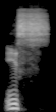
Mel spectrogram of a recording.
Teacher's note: سین کے اندر صفت حمز ہے, سانس جاری ہوگا. اس اور اسی طرح اس کے اندر صفت صفیر ہے, یعنی سیٹی کی آواز یہاں پر آئے گی.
